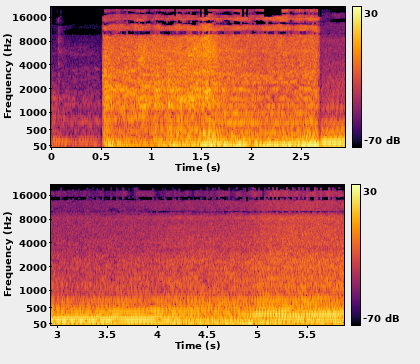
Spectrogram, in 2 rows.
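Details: 1972 Impala with LS3 swap, after tightening loose torque converter bolts (two of three were loose); engine fires, revs briefly, then settles into a steady, even idle with no rattle or knock; rattling gone, sounds healthy.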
